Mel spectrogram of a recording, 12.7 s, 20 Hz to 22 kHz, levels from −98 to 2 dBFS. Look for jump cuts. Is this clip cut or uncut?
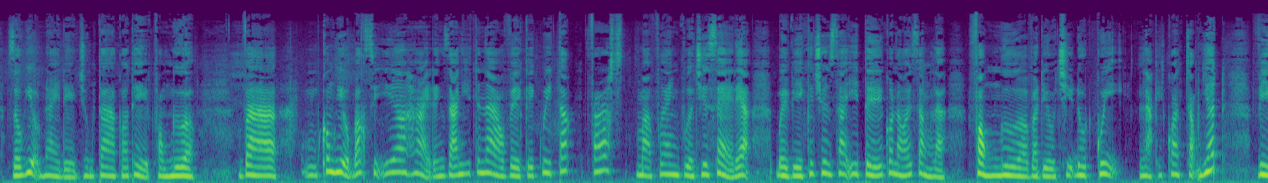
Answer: uncut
